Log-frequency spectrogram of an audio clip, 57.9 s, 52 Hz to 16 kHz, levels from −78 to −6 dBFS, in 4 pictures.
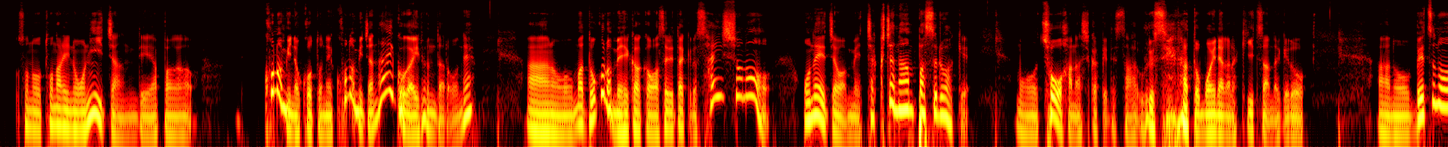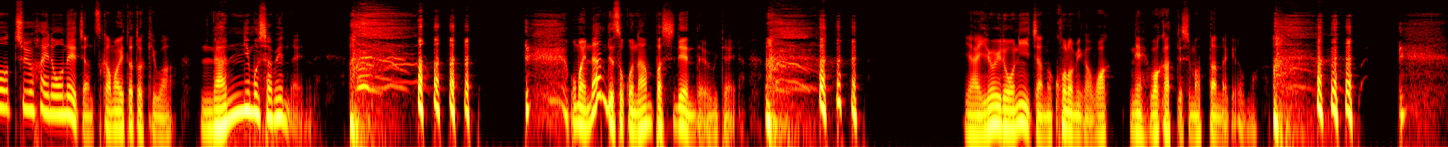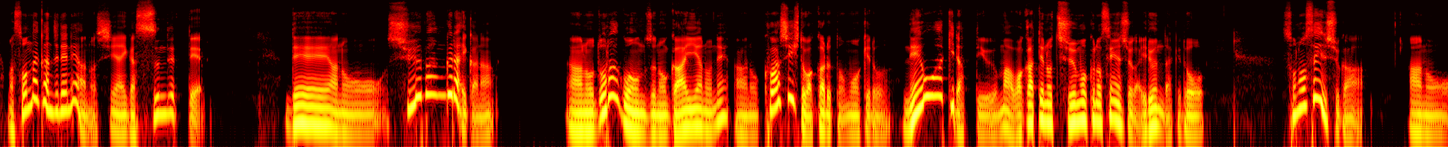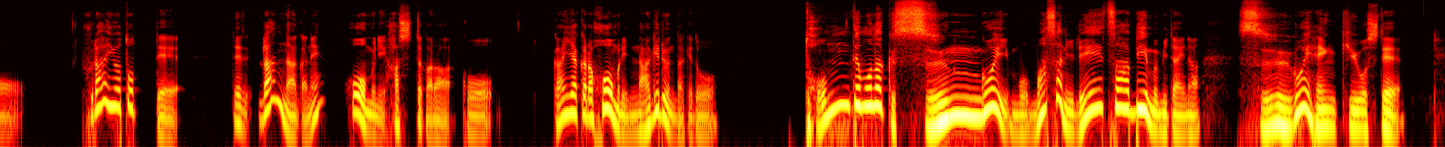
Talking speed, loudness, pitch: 360 characters per minute, -25 LUFS, 115 Hz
